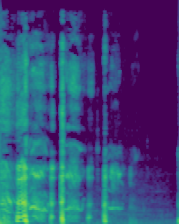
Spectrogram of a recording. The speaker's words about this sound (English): We'll have to cut that cough out. That cough is karma.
